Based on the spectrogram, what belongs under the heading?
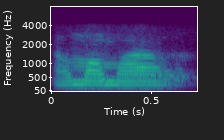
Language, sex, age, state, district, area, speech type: Tamil, male, 18-30, Tamil Nadu, Viluppuram, rural, conversation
